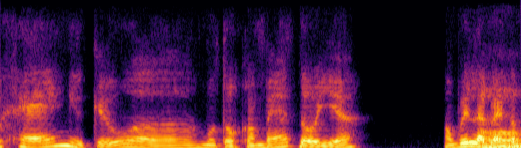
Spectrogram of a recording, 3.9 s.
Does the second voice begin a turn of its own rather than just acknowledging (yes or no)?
yes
